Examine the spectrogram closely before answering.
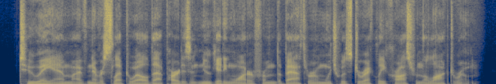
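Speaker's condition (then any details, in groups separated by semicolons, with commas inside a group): No condition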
